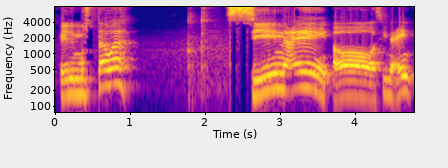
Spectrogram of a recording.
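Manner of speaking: slow drawn-out stress on "س عين"; emphatic reading. Shown as a demonstration. Teacher insisting on the plane name, drawn-out. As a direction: lean on "س عين", stretching it. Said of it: "ركز فيها".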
